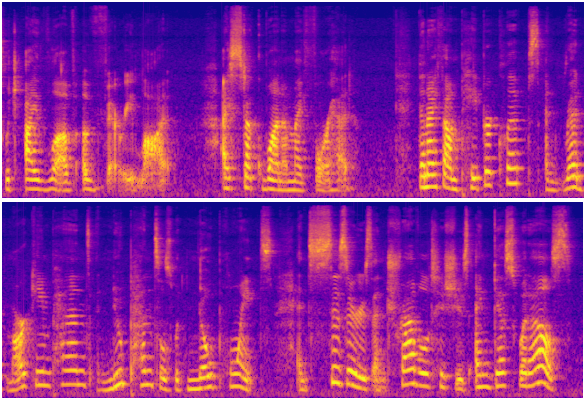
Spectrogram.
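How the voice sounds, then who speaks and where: A woman reading a children's book aloud as a storyteller, with expressive, childlike emphasis in a first-person narration. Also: mid-range voice, normal speed.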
